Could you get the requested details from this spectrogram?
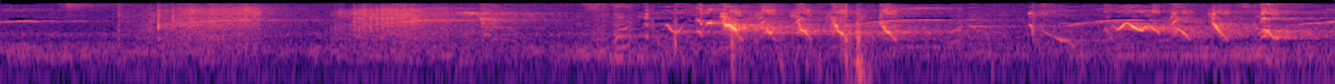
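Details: Lyrebird imitating other birds and laser guns: a varied jumble of harsh squawks, chirps and quick downward-sweeping whistles, the loudest bursts bunched in the latter half against faint rural background hiss.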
